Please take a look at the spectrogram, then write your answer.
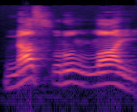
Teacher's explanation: یہ لفظ اللہ کا لام جو ہے نا، اس کو پر کر کے پڑھنا ہے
